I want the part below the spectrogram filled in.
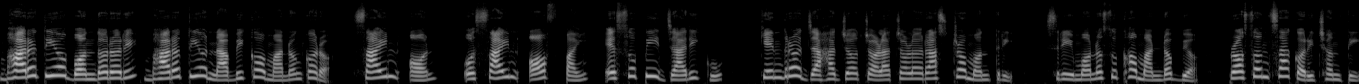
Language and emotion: Odia, neutral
